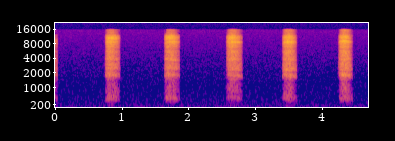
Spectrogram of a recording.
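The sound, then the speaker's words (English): Slow breaths drawn in through pursed lips, as if sipping through a straw: five short, airy hissing inhalations in an even rhythm, with silence between them. “so like doing that just now, I'm sipping in as if through a straw. That was like 10 breaths.”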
